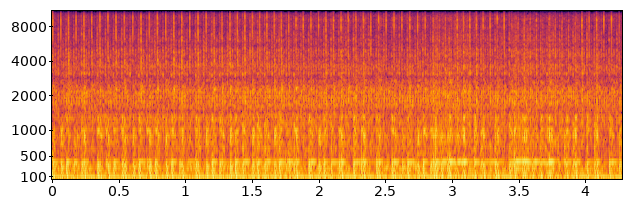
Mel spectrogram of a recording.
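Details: 1975 Evinrude 70 HP two-stroke outboard: fast buzzy idle with uneven lumpy beat; misfire on cylinder #1 caused by spark arcing down the plug porcelain from carbon in the boot.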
